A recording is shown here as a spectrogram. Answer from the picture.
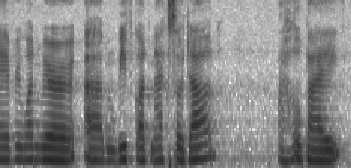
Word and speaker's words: Max O'Dowd: not to hi everyone we are we've got maxo Dodd I hope I pronounced your surname properly nailed it thank you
